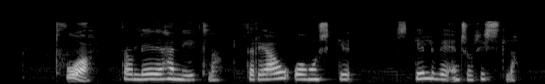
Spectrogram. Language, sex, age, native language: Icelandic, female, 40-49, Icelandic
